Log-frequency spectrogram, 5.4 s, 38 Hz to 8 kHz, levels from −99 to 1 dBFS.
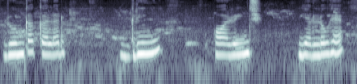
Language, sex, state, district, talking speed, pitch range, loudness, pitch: Hindi, female, Jharkhand, Palamu, 80 wpm, 250-285 Hz, -12 LUFS, 260 Hz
